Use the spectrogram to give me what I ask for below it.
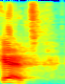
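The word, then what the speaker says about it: catch: labour अब आगे देखिए कैच यहां पर भी देखिए कैच टी साइलेंट है कैट च नहीं पढ़ेंगे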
